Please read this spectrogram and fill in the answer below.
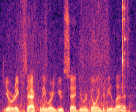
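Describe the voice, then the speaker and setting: A man plays a stern, businesslike male detective in an anime audio drama. His medium-pitched voice is dry and matter-of-fact, with a long-suffering edge. Faint hiss and rain-like noise sit behind him. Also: lively intonation, a little fast, lightly acted. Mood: dutiful, dry. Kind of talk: scripted anime roleplay ASMR audio drama.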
